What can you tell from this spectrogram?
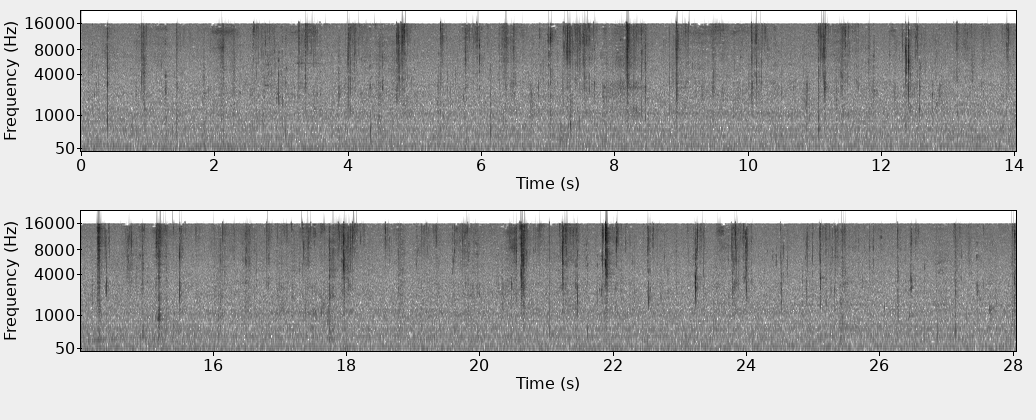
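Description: Close-miked eating: french fries and crisp snacks being bitten and chewed, with irregular sharp crunches and mouth clicks over a faint steady low hum.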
